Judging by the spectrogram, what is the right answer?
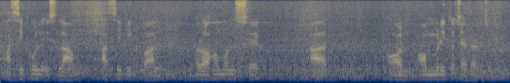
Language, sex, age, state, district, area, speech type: Bengali, male, 45-60, West Bengal, Purba Bardhaman, rural, spontaneous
